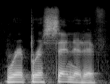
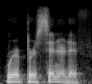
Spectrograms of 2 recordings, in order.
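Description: Both takes have the same delivery.

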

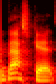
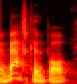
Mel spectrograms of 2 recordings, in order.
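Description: First: Basket cut short, as Spaniards say it; wrong English term. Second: Basketball as BAS-ket-bol, stressed at the front; English pronunciation. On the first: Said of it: "no se le dice basket". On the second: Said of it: "sino se dice basketball". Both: Shown as a demonstration.

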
